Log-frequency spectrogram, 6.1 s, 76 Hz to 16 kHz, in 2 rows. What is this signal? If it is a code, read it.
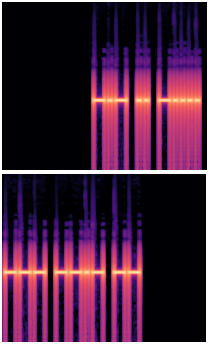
Morse code, heard as a keyed tone, about 22 wpm, 700 Hz. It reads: KI6OQM
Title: USA Call Signs Repeated 3x 22wpm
